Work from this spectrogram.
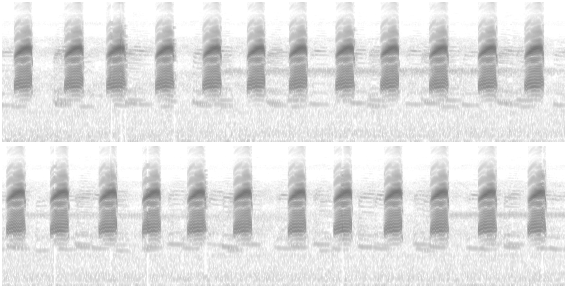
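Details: A squirrel treefrog, a very small treefrog that feeds on insects around porch lights, gives raspy, duck-like quacks repeated steadily about twice a second; named for a supposedly squirrel-like call, though it sounds like a duck.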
